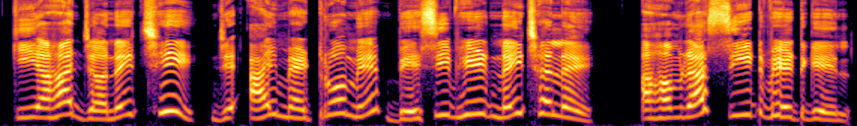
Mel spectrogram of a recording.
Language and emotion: Maithili, happy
